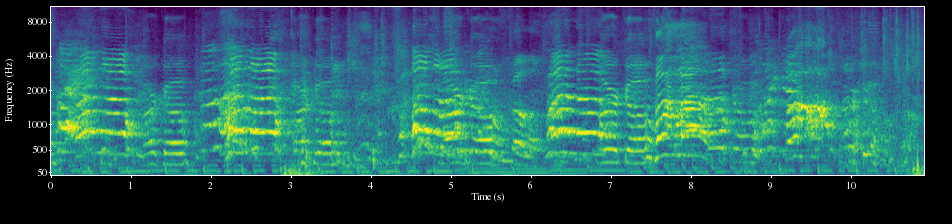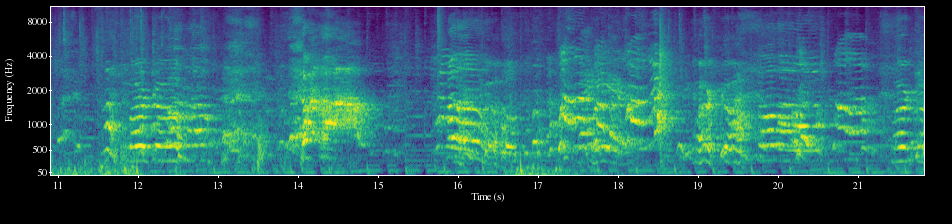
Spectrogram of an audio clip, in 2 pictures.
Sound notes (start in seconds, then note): 14.0 screaming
